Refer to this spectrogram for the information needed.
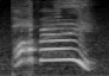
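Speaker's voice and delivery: loud high-pitched shout.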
